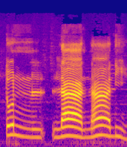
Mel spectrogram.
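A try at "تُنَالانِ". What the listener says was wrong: nunnya 2 kali.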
